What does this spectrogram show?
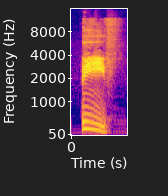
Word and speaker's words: thief: Thief. Relief. Si se dan cuenta, aquí la E no se pronuncia y la I se pronuncia como una I.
